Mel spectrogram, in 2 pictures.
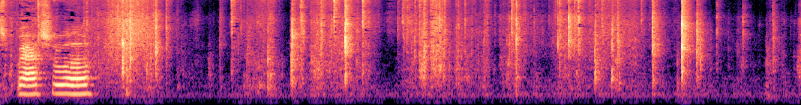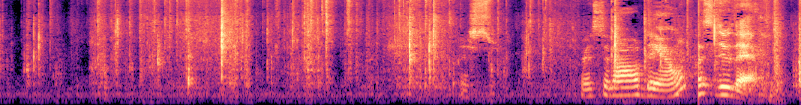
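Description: A spatula scrapes and stirs thick batter in a foil pan.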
